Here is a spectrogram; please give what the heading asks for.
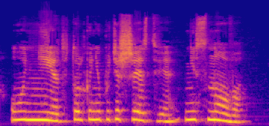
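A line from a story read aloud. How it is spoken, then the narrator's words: Groan. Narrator (Russian): застонала я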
